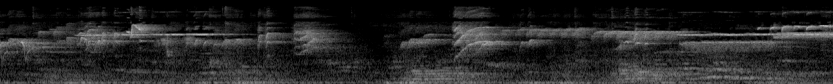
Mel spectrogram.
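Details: Jaspe canary singing a varied, busy song of high twittering notes, quick trills and sweeping slurs that run on with brief breaks, over a steady background hiss.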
